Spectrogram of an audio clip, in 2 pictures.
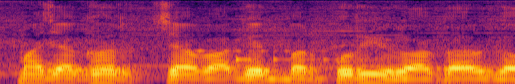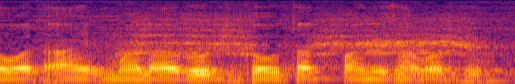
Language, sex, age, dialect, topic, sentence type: Marathi, male, 18-24, Varhadi, agriculture, statement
